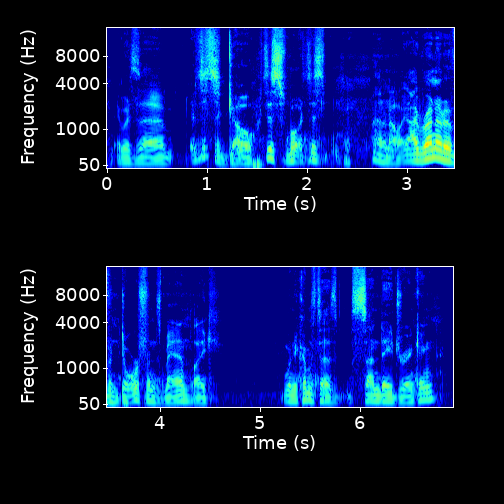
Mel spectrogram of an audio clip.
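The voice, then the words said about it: Tired, worn-out voice. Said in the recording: “You can probably hear it in my voice. I'm a little worn out.”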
